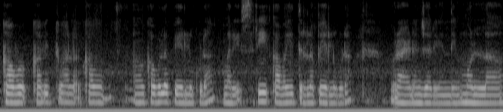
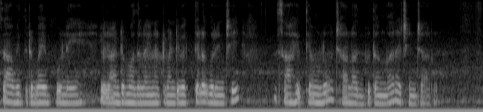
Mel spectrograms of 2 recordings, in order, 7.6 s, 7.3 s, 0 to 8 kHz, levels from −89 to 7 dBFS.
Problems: background sounds at intervals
